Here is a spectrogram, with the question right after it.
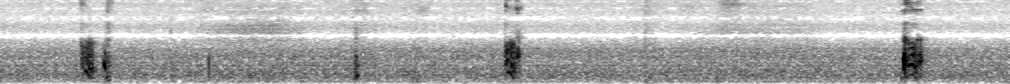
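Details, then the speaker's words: A dog with recurrent hiccups: short, sharp gulping spasms every few seconds over a quiet room. "got the hiccups, little man? Liam, they just won't leave you alone, will they?"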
